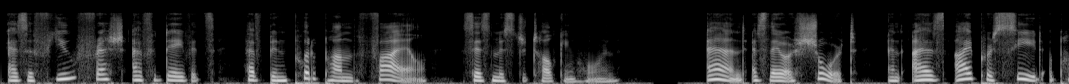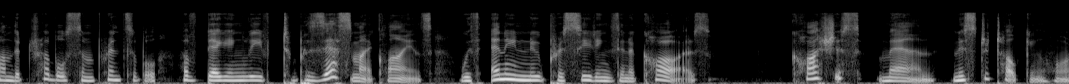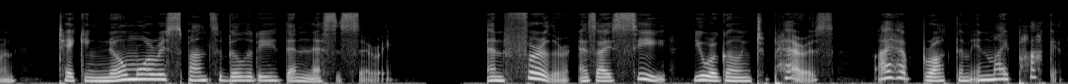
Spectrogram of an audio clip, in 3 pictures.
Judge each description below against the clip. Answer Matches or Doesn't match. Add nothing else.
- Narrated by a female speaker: Matches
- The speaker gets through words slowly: Matches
